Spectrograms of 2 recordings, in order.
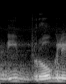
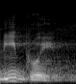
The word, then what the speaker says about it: de Broglie: ठीक है ना, ये एक्चुअल में जो वर्ड है वो डी ब्रोगली नहीं, हम जनरली इसका जो प्रोनाउंसिएशन करते हैं वो डी ब्रोगली करते हैं, जबकि ये वर्ड क्या है डी ब्रोए, because French word है।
